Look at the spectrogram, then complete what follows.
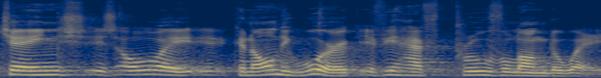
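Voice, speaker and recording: Audible room echo carries the voice of a man speaking with ordinary pitch variation. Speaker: conference speaker. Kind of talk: conference presentation. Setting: stage with audience. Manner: hesitant, many fillers.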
